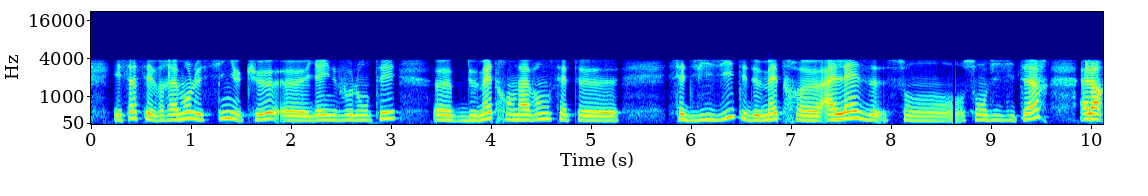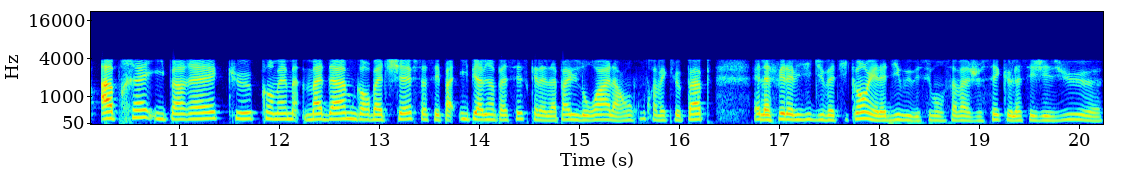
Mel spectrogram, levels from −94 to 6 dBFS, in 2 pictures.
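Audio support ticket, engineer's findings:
Packet loss filled with silence, 8.61 to 8.64 s. 30 ms dropout in the speech, hard edges on both sides. Probable component: network path or receiver jitter buffer. Receiver inserted silence for missing data; gap length fits a single 30 ms packet. Telephone band throughout, nothing above 4 kHz, consistent with G.711 A-law coding; its quantisation noise is at most faint.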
